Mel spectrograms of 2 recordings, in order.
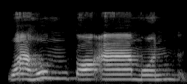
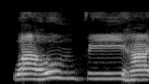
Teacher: jadi nggak ada samar, nggak ada dengung. Cukup mematikan huruf mim dan baca huruf setelahnya itu jelas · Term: izhar safawi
